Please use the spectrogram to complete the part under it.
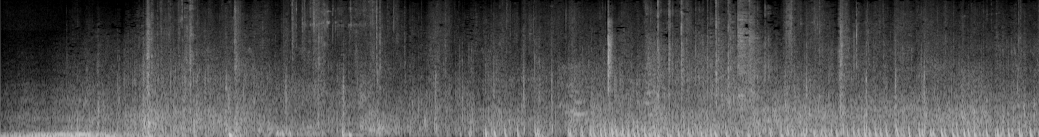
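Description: Footsteps run on stone pavement.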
